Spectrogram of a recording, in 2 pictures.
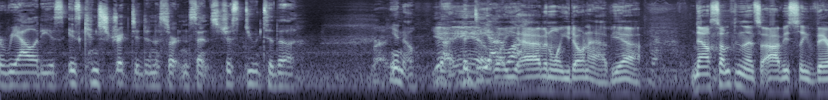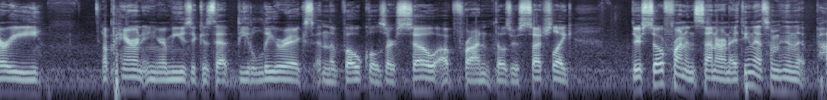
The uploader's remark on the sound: In an interview recorded on her tour bus outside of Lincoln Hall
